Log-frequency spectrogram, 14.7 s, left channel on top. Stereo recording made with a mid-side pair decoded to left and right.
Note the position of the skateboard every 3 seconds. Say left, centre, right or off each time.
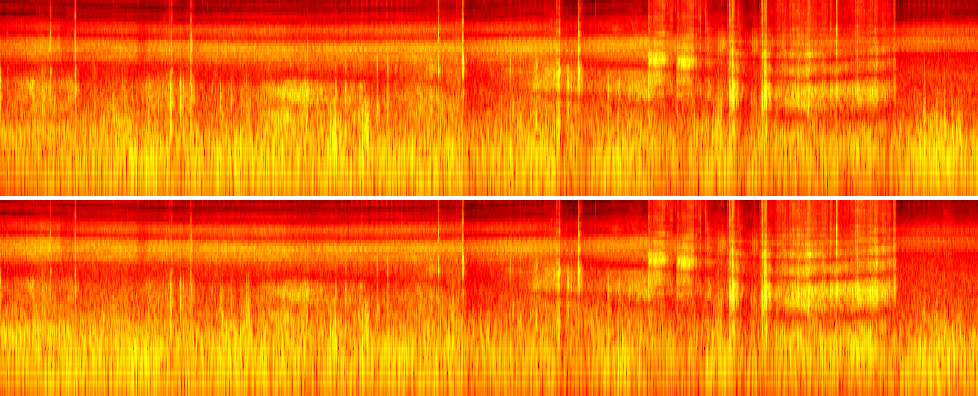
left, left, left, centre, right.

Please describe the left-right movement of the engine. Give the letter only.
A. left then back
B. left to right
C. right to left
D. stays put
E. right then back
C.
